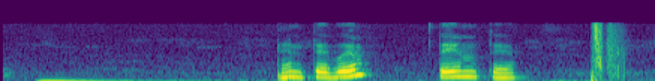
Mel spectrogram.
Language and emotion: Russian, neutral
